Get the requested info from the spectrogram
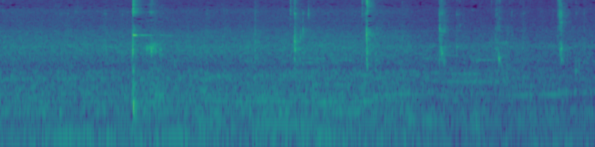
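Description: Close-up wet chewing of juicy orange segments: soft squishy mouth sounds with a scattering of small clicks and smacks, the loudest about a second and a half in.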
